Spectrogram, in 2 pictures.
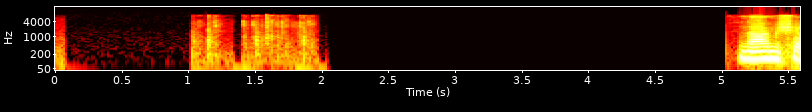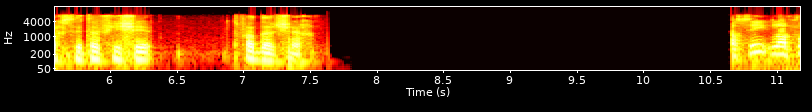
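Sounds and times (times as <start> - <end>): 
typing on a computer keyboard: 1.0 - 2.0
speech: 5.1 - 7.6, 10.7 - 11.1.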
